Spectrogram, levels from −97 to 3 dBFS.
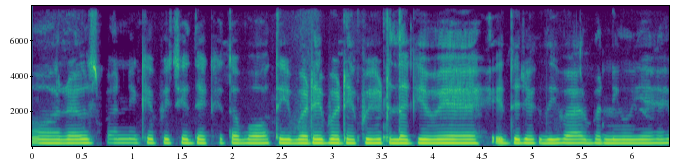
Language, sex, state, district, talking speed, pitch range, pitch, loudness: Hindi, female, Rajasthan, Barmer, 190 wpm, 200-205 Hz, 200 Hz, -14 LUFS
